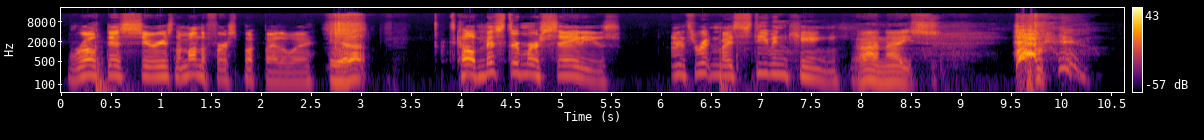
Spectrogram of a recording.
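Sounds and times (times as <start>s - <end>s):
speech: 0.1s - 3.1s, 3.9s - 9.0s, 9.6s - 10.3s
person sneezing: 2.7s - 3.0s, 9.5s - 10.4s.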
